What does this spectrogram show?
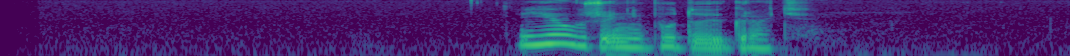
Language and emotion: Russian, sad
